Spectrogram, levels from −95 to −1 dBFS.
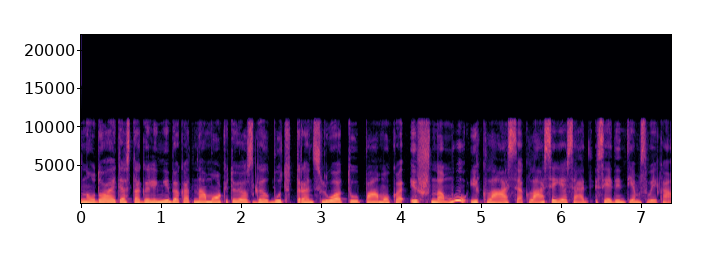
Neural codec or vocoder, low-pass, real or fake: none; 10.8 kHz; real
